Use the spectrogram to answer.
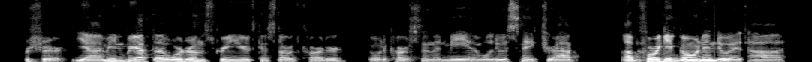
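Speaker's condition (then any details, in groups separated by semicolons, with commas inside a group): No condition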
